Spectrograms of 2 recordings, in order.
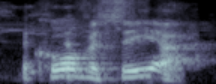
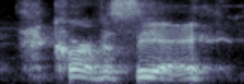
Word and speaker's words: Courvoisier: Corvasia. Courvoisier.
